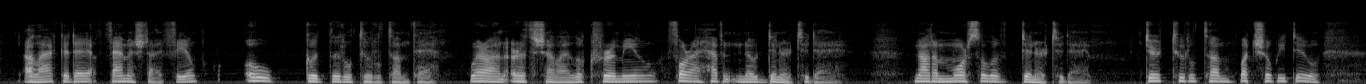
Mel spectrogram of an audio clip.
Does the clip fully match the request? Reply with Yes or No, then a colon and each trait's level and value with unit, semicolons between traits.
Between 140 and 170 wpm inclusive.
No: average, 185 wpm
